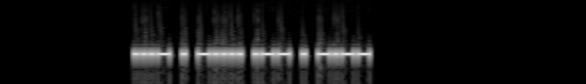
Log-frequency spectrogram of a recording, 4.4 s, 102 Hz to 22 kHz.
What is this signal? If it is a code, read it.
Morse code, heard as a keyed tone, about 37 wpm, 700 Hz. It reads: VE6WEY
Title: DXCC-100 Call Signs - 6 Characters - Repeated 2x - 40wpm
